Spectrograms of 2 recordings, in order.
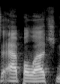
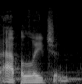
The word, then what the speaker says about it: Appalachian: remember and of course Appalachian is how they want you to pronounce not Appalachian but okay West is where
